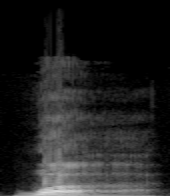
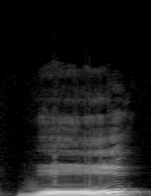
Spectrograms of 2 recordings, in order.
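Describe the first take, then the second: First: The vowel is a steady, held 'er' sound. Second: The vowel sounds like 'or'. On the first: The speaker calls it right. "very simply hold the er vowel sound. Like this" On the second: The speaker calls it wrong. "Don't make an or sound"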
